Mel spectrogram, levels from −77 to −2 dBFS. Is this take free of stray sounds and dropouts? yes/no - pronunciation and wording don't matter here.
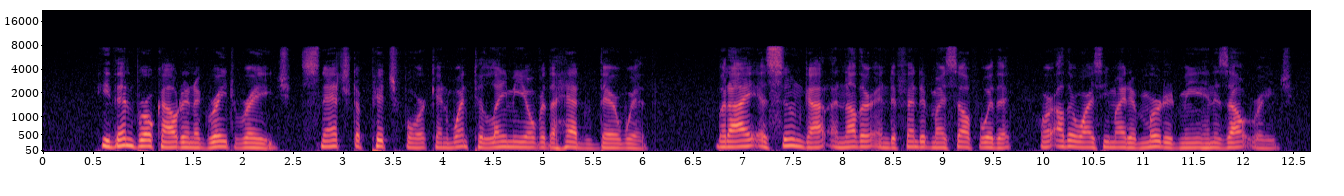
yes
